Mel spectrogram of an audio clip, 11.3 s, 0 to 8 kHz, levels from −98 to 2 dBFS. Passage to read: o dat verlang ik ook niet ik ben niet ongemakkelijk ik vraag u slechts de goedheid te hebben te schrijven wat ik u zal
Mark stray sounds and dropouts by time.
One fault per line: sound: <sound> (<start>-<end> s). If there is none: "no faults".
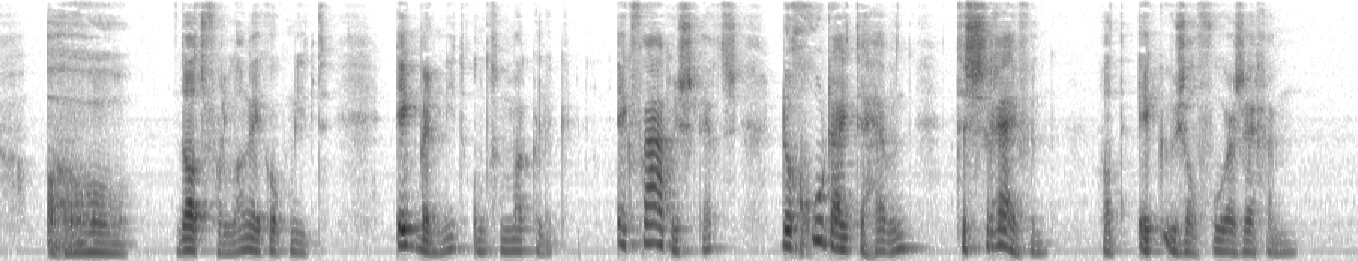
no faults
